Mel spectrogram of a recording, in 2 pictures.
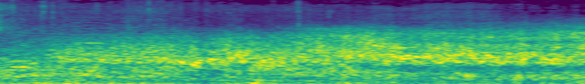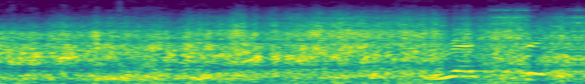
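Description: At the RAF Cosford Airshow, a display jet flies rolls overhead with a continuous, fairly distant engine roar that swells slightly near the end. Commentary over a public address runs through the whole passage.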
